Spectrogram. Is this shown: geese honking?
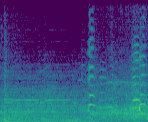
yes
